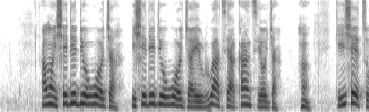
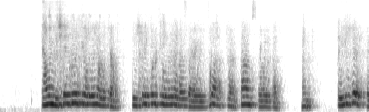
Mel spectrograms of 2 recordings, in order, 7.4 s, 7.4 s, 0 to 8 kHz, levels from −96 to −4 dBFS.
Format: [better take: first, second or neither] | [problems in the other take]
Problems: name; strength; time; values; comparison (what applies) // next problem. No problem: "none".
first | noise reduction (neural mask model DeepFilterNet 3)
